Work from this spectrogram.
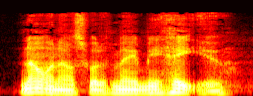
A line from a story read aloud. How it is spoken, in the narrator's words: he said flatly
